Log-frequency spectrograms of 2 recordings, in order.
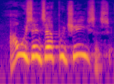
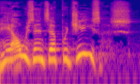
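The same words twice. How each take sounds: First: Always pitched higher still with a rising end; stress on Always. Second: Always lifted high with a rising end; stress on always. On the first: Preacher echoing the student's words, Always hit hard. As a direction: hit Always harder in the repeat. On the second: Preacher repeating a student's praise, always leaned on. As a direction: lean on always, rising at the close. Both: Shown as a demonstration.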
